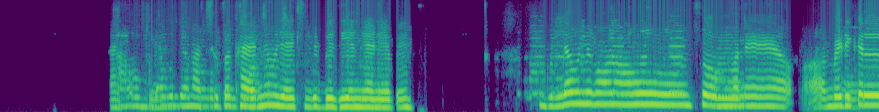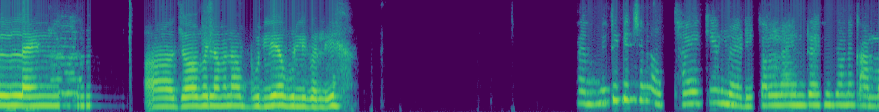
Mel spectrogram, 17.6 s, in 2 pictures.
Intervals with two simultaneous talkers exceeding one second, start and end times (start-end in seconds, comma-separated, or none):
1.2-2.9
